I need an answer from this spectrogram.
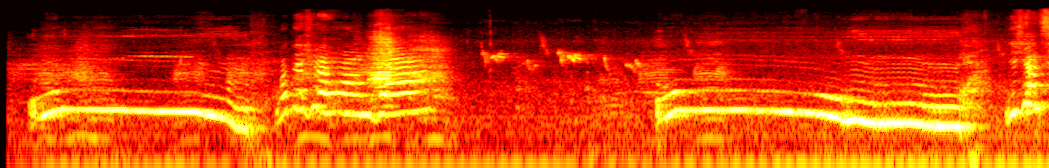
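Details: Pet Alaskan Malamute indoors, howling while food such as chicken is being prepared. Two long moaning howls, each starting level and then sagging lower, are separated by a person's speech and rustling sounds.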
